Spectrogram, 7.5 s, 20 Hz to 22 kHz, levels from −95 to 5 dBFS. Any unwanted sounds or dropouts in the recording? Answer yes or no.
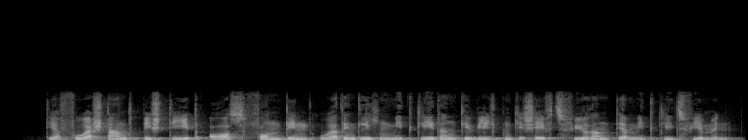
no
